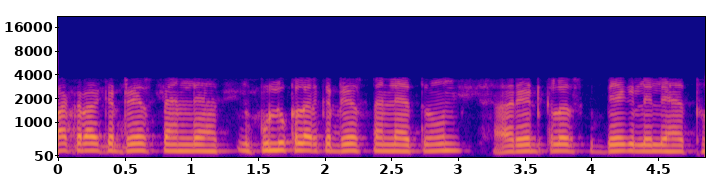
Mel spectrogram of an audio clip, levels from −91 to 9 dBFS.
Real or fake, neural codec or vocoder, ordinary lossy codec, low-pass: fake; codec, 16 kHz, 16 kbps, FunCodec, trained on Chinese and English, 50 frames a second; none; 3.6 kHz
